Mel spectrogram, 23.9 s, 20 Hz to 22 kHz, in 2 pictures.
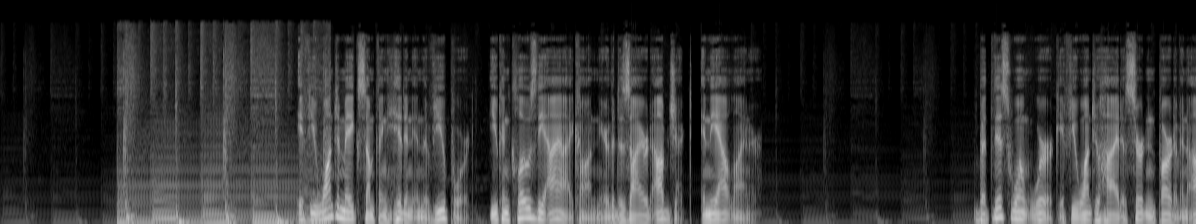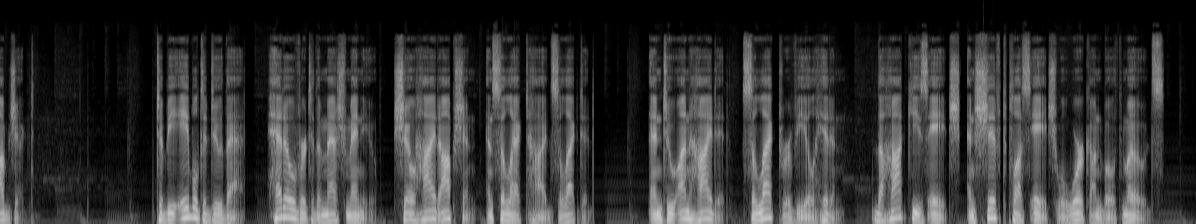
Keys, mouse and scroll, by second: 0.0 click, 0.1 click, 0.2 click, 0.4 click, 5.5 click, 8.9 click, 10.7 Tab, 11.8 click, 15.1 click, 17.7 scroll down 1, 17.8 middle click, 19.7 click, 21.9 middle click.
